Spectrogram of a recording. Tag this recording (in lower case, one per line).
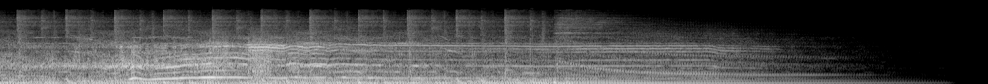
music
motorboat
